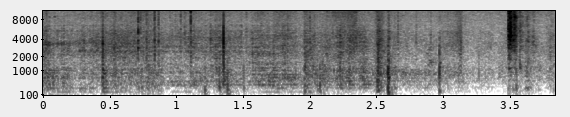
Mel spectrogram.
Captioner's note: log scraping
